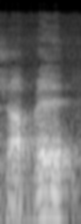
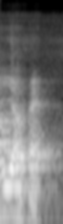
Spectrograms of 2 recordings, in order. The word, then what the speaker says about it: Yahvé: Alguns falam Jeová, outros Yahvé, outros Javé. Melhor falar Yahvé, que é aí a pronúncia mais aproximada do tetragrama da palavra de 4 letras aí, YHWH.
